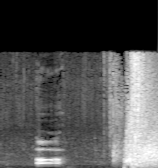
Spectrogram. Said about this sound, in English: and then the lightning bolt happens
